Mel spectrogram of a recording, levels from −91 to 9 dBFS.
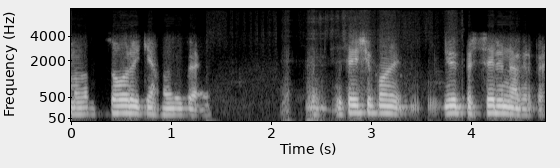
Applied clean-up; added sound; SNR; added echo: neural separator model SepFormer DNS4.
